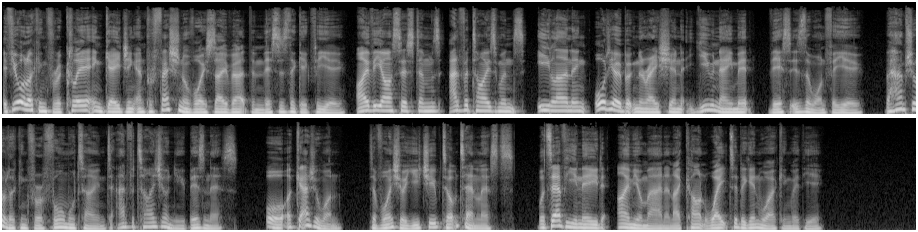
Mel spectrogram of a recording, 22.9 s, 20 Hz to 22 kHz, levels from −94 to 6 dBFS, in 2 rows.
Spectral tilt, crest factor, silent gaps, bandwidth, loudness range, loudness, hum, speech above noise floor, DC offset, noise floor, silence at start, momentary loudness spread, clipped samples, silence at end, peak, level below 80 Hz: -5.5 dB/octave; 16 dB; none; 18 kHz; 3 LU; -19 LUFS; none; 49 dB; under 0.1%; -67 dBFS; 0 s; 8 LU; under 0.1%; 1.2 s; -4 dBFS; -34 dBFS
